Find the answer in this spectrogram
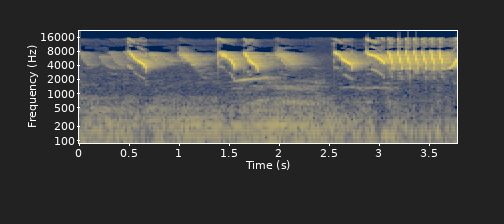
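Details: White-eye master song for training young birds, with separated bursts of high, thin, downslurred whistles, then a fast rattling trill of rapid high notes near the end, over a faint low background hum.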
